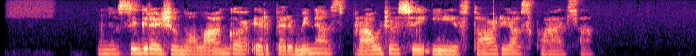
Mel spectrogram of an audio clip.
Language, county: Lithuanian, Klaipėda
